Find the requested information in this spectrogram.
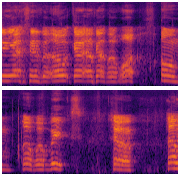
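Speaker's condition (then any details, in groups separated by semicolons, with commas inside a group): Cerebral palsy; speech disability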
